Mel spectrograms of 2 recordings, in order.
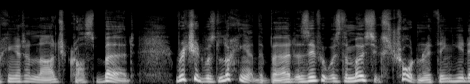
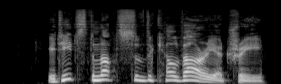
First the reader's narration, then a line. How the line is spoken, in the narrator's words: called out Reg to Richard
